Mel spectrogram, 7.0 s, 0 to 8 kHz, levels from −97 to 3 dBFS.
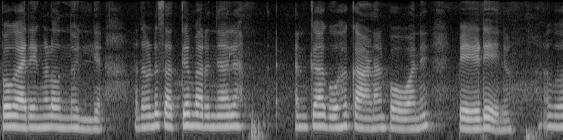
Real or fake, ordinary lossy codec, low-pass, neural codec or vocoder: real; none; none; none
